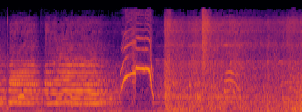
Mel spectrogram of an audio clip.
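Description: A freight locomotive's horn blares a steady multi-note chord that stops about two seconds in. A woman gives a high scream that rises and falls, then a noisy crash with a sharp bang as the train strikes the semi-truck, followed by shorter screams.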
